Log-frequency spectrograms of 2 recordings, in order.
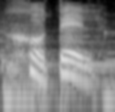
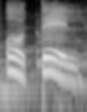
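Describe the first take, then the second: First: The word starts with an audible h sound. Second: The word starts with no h sound. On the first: The speaker calls it wrong. "and not hotel" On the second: The speaker calls it right. "In Spanish, you say hotel"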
